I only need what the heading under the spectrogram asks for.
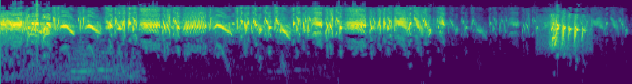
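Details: European serin performing country-style song for schooling young birds: a rapid, shrill, tinkling stream of high buzzy notes lasting about four seconds, followed by a quiet pause and one short, sharp burst.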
